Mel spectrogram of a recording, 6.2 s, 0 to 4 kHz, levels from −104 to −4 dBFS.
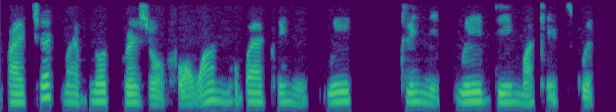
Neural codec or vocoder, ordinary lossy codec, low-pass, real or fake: none; none; 3.6 kHz; real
